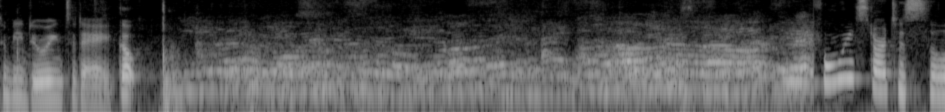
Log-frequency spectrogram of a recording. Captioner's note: students talking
